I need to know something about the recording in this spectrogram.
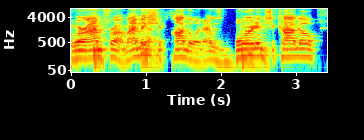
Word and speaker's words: Chicago: us into a meeting we do not live in chicago we live in chicago and so he put signs up leading into the studio that said we speak c-h-i dash c-a-w dash g-o chicago and i'm like okay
